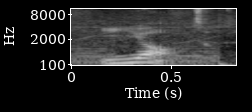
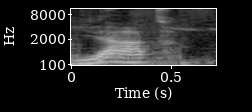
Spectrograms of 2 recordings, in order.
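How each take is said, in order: First: It is said with a British pronunciation. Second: It is said with an American pronunciation.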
